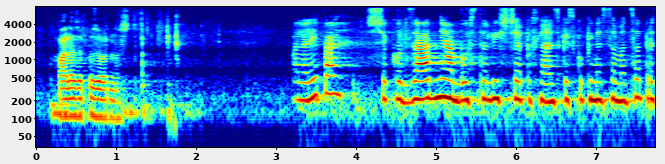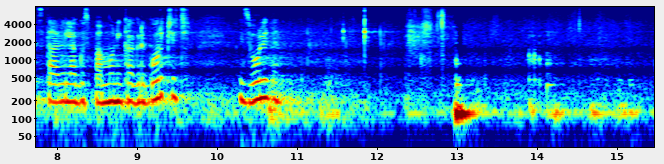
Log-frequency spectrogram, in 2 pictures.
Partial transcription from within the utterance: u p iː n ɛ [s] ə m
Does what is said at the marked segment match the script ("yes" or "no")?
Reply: yes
